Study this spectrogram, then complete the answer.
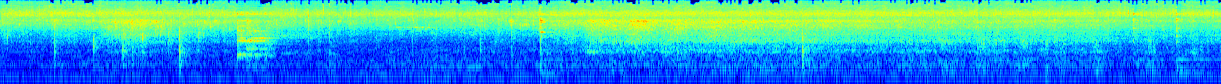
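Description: Green chillies and ginger fry in hot oil with a continuous bright sizzle and spitting, plus occasional stirring scrapes and light clinks near the pan.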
